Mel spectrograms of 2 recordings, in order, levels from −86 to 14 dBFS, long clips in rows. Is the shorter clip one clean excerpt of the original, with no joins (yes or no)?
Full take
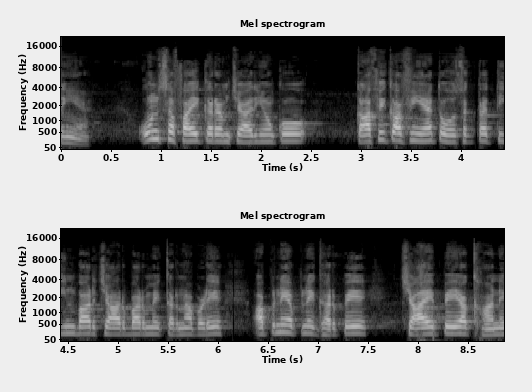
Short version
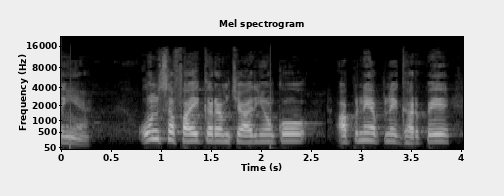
no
